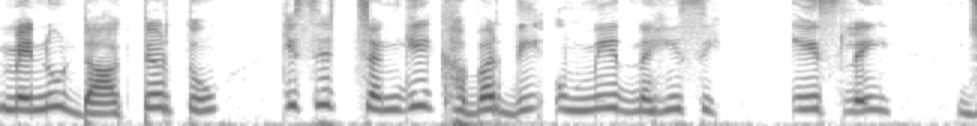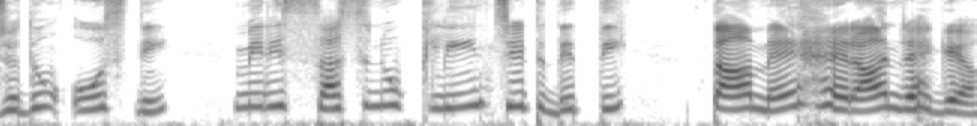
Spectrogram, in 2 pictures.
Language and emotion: Punjabi, surprised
